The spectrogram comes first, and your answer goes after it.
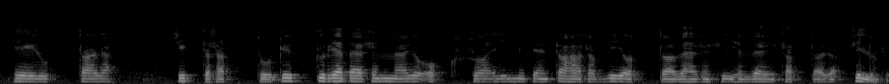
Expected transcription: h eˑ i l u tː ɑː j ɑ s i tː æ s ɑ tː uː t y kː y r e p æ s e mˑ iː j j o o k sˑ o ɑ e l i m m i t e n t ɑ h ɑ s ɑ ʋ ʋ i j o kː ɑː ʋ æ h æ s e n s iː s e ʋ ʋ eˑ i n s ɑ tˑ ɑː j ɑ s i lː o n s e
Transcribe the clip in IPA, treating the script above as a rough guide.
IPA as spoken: h eˑ i l u tː ɑː j ɑ s i tː æ s ɑ tː uː t y kː y r e p æ s e mˑ æː j j o o k sˑ o ɑ e l i m m i t e n t ɑ h ɑ s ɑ ʋ ʋ i j o tː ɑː ʋ æ h æ s e n s iː h e ʋ ʋ eˑ i n s ɑ tˑ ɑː j ɑ s i lː o n s e

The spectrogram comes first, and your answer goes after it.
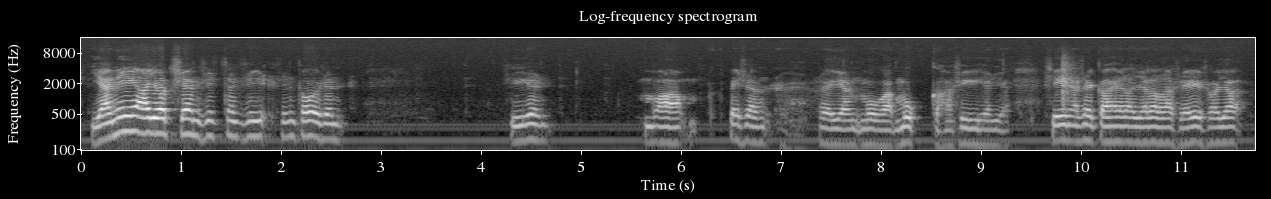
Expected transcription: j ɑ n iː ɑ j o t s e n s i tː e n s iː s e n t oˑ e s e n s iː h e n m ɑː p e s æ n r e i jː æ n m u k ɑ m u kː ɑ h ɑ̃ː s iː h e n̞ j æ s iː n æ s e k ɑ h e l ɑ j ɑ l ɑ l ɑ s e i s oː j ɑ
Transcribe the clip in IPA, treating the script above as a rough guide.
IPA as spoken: j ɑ n iː ɑ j o t s e n s i tː e n s iː s e n t oˑ e s e n s iː h e n m ɑː p e s æ n r e i jː æ n m u k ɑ m u kː ɑ h ɑ̃ː s iː h e n̞ j æ s iː n æ s e k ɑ h e l ɑ j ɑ l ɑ l ɑ s e i s oː j ɑ

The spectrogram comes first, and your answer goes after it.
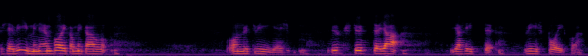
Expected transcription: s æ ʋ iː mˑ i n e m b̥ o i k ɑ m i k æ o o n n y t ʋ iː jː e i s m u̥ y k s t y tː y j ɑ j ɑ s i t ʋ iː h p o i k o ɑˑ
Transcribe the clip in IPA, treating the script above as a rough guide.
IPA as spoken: s e ʋ iː mˑ i n e m b̥ o i k ɑ m i k æ o o n n y t ʋ iː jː e i s m u̥ y k s t y tː ø j ɑ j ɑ s i t ʋ iː s p o i k o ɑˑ

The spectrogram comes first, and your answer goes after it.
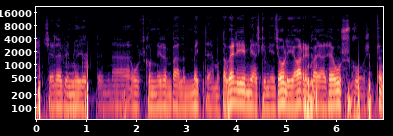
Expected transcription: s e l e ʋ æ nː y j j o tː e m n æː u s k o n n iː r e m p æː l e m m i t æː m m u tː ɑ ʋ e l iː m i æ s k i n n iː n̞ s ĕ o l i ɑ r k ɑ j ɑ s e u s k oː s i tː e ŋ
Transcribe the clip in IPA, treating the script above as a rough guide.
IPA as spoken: s e l e ʋ i nː y j j o tː e m n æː u s k o n n iː r e m p æː lː e m m i t æː m m u tː ɑ ʋ e l iː m i æ s k i n n iː n̞ s ĕ o l i ɑ r k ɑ j ɑ s e u s k oː s i tː e ŋ

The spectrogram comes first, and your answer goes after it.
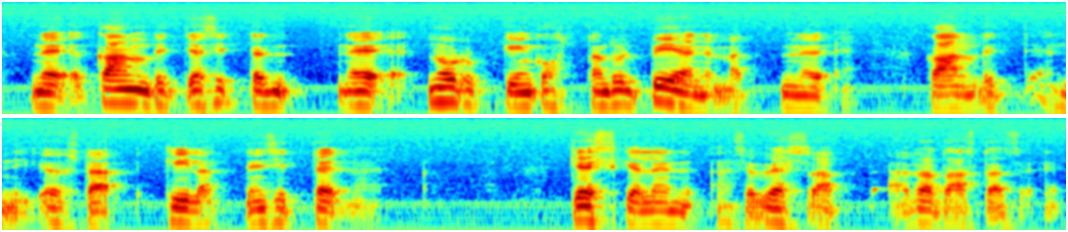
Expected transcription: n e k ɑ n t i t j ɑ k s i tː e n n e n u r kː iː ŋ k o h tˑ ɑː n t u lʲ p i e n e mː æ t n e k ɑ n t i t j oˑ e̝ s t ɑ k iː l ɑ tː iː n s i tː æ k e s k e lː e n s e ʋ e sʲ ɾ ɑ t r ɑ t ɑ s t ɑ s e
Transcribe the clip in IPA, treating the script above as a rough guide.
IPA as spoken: n e k ɑ n t i t j ɑ s i tː e n n e n u r kː iː ŋ k o h tˑ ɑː n t u lʲ p i e n e mː æ t n e k ɑ n t i t j oˑ e̝ s t ɑ k iː l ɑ tː iː n s i tː æ k e s k e lː e n s e ʋ e sʲ r ɑ t r ɑ t ɑ s t ɑ s e

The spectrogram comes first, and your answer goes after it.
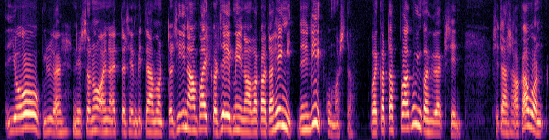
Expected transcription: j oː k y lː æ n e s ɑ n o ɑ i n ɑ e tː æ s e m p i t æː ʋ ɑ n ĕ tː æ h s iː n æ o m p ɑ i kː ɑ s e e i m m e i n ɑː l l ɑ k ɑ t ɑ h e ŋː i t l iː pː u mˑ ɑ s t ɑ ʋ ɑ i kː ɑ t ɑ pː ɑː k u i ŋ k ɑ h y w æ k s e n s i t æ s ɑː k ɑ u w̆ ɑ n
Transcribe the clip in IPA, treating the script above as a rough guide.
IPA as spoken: j oː k y lː æ n e s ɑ n o ɑ i n ɑ e tː æ s e m p i t æː ʋ ɑ n ĕ tː æ s iː n æ o m p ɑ i kː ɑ s e e i m m e i n ɑː l l ɑ k ɑ t ɑ h e ŋː i t l iː kː u mˑ ɑ s t ɑ ʋ ɑ i kː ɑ t ɑ pː ɑː k u i ŋ k ɑ h y w æ k s e n s i t æ s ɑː k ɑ u w̆ ɑ n

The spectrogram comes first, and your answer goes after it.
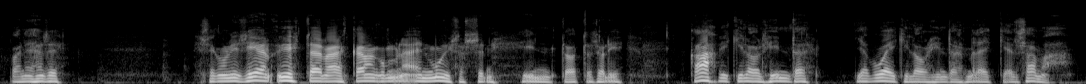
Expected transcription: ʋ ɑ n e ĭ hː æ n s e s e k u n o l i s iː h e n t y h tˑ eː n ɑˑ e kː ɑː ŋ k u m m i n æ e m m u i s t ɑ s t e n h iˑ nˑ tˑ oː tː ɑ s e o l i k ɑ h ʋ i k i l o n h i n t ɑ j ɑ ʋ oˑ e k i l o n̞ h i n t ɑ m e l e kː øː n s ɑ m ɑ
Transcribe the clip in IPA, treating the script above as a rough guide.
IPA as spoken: ʋ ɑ n e ĭ h æ n s e s e k u n o l i s iː h e n ʔ y h tˑ eː n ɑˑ e kː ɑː ŋ k u m m i n æ e m m u i s t ɑ s s e n h iˑ nˑ tˑ oː tː ɑ s e o l i k ɑ h ʋ i k i l o n h i n t ɑ j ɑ ʋ oˑ e k i l o n̞ h i n t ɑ m e l e kː eː n s ɑ m ɑ

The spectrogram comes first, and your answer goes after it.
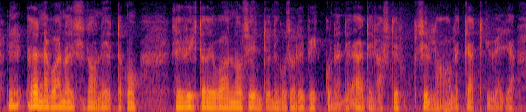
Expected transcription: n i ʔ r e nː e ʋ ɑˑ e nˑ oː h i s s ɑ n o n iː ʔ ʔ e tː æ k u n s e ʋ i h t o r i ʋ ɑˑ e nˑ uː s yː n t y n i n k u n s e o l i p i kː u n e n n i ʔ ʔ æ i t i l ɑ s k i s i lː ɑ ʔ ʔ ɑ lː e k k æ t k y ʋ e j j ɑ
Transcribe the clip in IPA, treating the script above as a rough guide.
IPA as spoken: n i ʔ r e nː e ʋ ɑˑ e nˑ oː h i s s ɑ n o n iː ʔ ʔ e tː æ k u n s e ʋ i h t o r i ʋ ɑˑ e nˑ oː s y n t y n i ŋ k u n s e o l i p i kː u n e n n i ʔ ʔ æ e t i l ɑ s k i s i lː ɑ ʔ ʔ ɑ lː e k k æ t k y ʋ e j j ɑ

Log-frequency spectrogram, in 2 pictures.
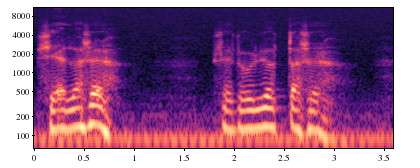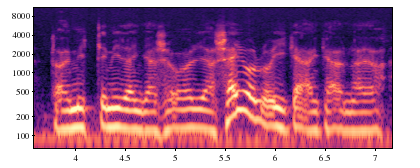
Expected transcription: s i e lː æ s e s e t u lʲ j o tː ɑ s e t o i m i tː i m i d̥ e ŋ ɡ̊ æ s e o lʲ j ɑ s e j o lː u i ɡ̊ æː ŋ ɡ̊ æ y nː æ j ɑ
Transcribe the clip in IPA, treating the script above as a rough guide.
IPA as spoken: s i e lː æ s e s e t u lʲ j o tː ɑ s e t o i m i tː i m i d̥ e ŋ ɡ̊ æ s e o lʲ j ɑ s e i o lː u i ɡ̊ æː ŋ ɡ̊ æ y nː æ j ɑ

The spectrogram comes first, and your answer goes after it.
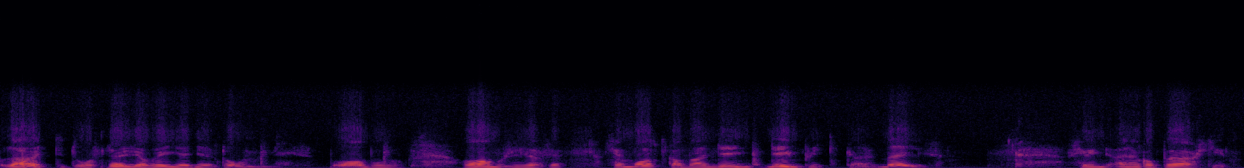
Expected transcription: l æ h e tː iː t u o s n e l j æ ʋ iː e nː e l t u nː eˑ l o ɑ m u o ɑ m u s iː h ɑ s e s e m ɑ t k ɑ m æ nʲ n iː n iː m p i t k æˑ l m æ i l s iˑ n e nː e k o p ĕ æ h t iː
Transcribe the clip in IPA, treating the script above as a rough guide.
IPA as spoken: l æ h e tː iː t u o s n e l j æ ʋ iː e nː e l t u nː iˑ l o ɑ m u o ɑ m u s iː h ɑ s e s e m ɑ t k ɑ m æ nʲ n iː n iː m p i t k æˑ l m e i l s iˑ n e nː e k o p ĕ æ s t iː

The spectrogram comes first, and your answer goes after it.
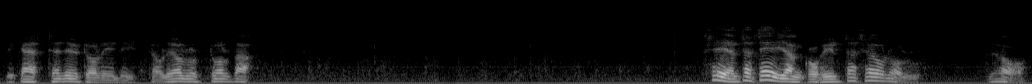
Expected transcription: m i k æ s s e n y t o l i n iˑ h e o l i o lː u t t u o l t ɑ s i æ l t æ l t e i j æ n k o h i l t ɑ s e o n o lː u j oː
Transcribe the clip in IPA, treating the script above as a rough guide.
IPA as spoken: m i k æ s s e n y t o l i n iˑ s e o l i o lː u t t u o l t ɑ s i e l t æ t e i j æ ŋ k o h i l t ɑ s e o n o lː u j oː

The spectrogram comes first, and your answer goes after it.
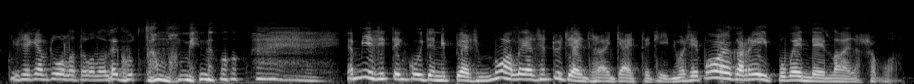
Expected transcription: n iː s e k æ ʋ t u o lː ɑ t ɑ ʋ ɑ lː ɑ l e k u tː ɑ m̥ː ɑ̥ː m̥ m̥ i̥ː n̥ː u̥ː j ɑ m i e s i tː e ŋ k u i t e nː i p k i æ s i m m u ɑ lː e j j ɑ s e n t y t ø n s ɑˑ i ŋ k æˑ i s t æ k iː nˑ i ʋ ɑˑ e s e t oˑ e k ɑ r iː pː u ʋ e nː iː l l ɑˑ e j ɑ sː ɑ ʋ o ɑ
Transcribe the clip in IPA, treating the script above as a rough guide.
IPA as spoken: n iː s e k æ ʋ t u o lː ɑ t ɑ ʋ ɑ lː ɑ l e k u tː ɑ m̥ː ɑ̥ː m̥ m̥ i̥ n̥ː u̥ː j ɑ m i e s i tː e ŋ k u i t e nː i p p i æ s i m m u ɑ lː e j j ɑ s e n t y t ø n s ɑˑ i ŋ k æˑ i s t æ k iː nˑ i ʋ ɑˑ e s e p oˑ e k ɑ r iː pː u ʋ e nː eː l l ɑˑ e j ɑ sː ɑ ʋ o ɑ

